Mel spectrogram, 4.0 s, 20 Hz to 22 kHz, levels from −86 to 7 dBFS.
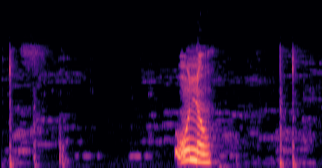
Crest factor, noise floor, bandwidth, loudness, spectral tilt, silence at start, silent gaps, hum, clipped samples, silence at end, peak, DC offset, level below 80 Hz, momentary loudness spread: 20 dB; -67 dBFS; 7.4 kHz; -15 LUFS; -6 dB/octave; 0.1 s; none; none; under 0.1%; 0.35 s; 0 dBFS; under 0.1%; -60 dBFS; 26 LU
